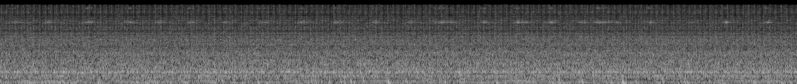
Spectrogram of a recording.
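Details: BMW M4 at steady idle with a faint, thin chirp repeating evenly with engine speed. A squeak somewhere on the running engine.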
